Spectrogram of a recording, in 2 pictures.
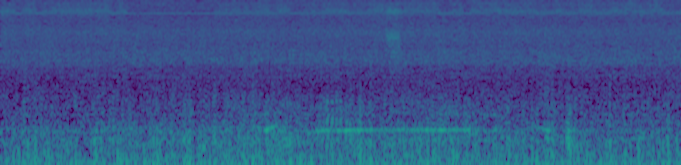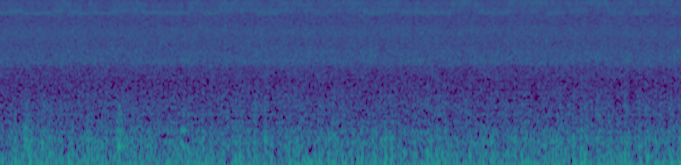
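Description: Steady low background rumble with no distinct events, and a faint brief hum about five seconds in.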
